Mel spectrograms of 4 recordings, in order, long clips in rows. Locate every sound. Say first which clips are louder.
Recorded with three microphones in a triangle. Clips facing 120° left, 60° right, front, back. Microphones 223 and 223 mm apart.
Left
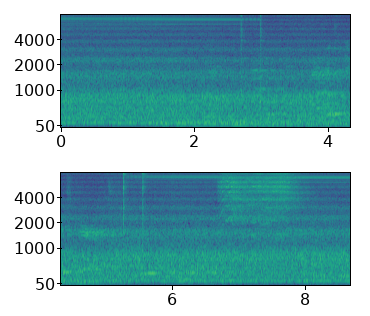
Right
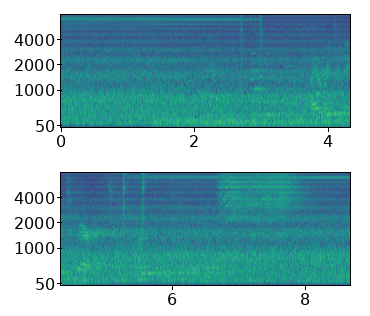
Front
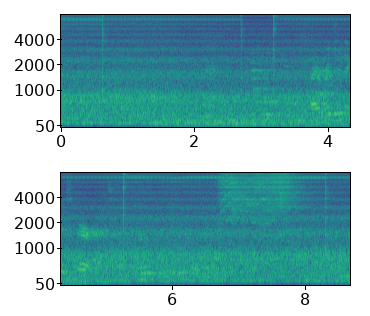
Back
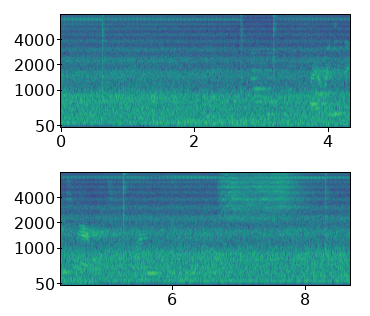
1.3 s a child speaking: right 1 dB, even; 85° right, 7.5 m; by 4.7 s 65° right, 7 m
3.7 s a man speaking: right 3 dB, front 3 dB; 65° right, 3.5 m
6.7 s a squeak: even, even; 10° right, 3.5 m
